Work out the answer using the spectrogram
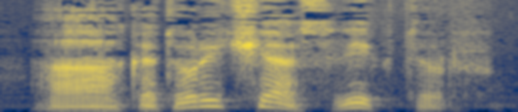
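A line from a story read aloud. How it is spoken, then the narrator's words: Sleepy question. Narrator (Russian): сонно спросил Дориан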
